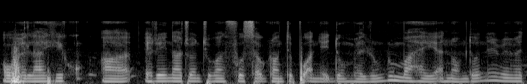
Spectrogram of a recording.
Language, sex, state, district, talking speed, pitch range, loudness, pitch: Mizo, female, Mizoram, Aizawl, 285 wpm, 135-145 Hz, -26 LUFS, 140 Hz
